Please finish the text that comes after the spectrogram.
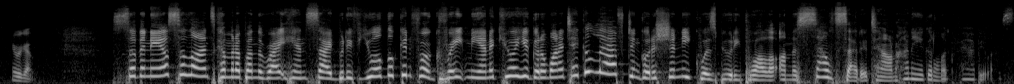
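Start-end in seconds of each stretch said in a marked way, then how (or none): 1.1-9.9 put-on Brooklyn accent, full tilt, loud and high. Speaker demos a series of accents for an audience, this one a brooklyn accent.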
